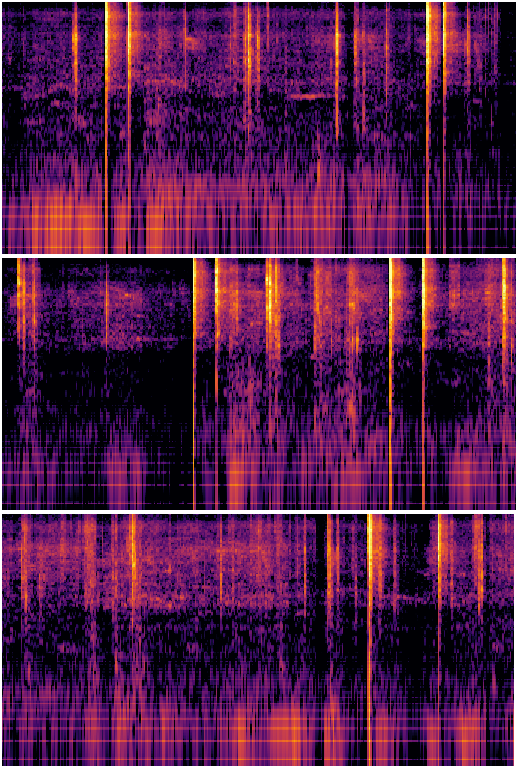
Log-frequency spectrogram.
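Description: Metal tools clink against an engine's metal parts.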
